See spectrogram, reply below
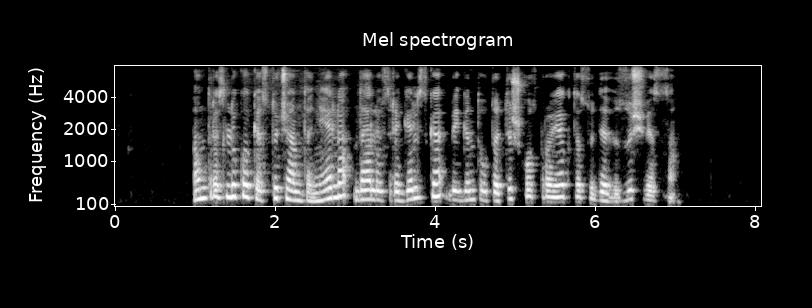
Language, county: Lithuanian, Vilnius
